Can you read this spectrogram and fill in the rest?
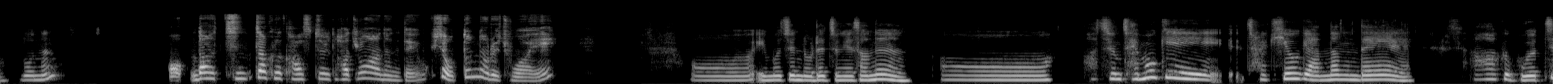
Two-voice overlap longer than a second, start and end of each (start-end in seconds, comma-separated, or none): none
